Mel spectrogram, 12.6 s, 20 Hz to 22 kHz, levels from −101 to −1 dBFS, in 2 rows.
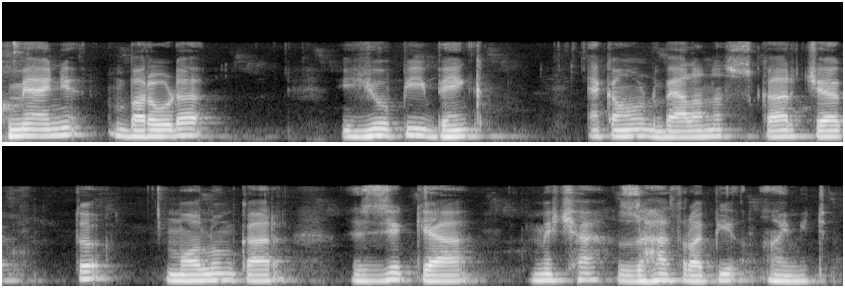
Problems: none marked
